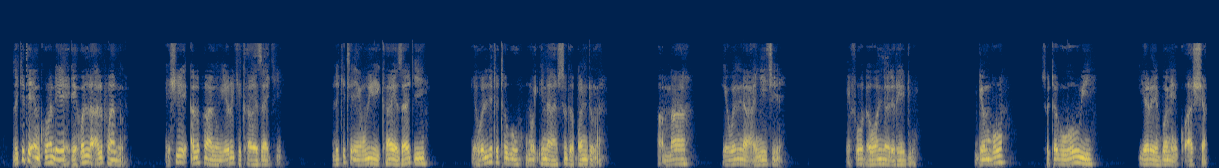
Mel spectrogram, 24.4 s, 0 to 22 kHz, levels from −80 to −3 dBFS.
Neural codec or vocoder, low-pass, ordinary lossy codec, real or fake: codec, 44.1 kHz, 2.6 kbps, DAC; 19.8 kHz; AAC, 24 kbps; fake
